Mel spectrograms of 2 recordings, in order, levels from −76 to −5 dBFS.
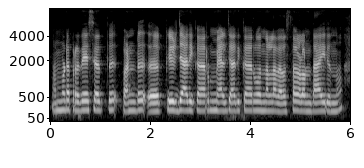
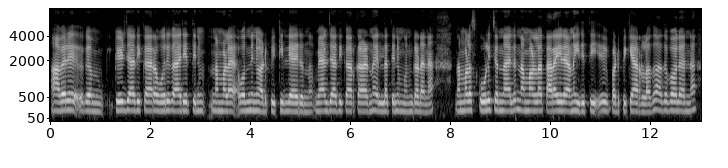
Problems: none marked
